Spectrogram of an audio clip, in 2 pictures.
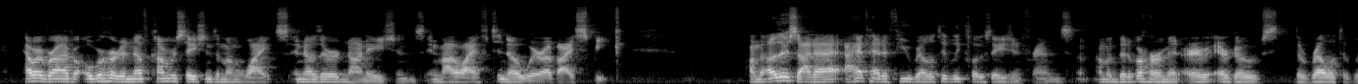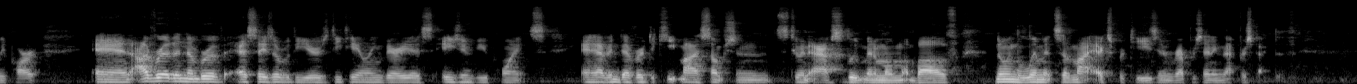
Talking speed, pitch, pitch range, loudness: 175 wpm, 110 Hz, 100-125 Hz, -21 LUFS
